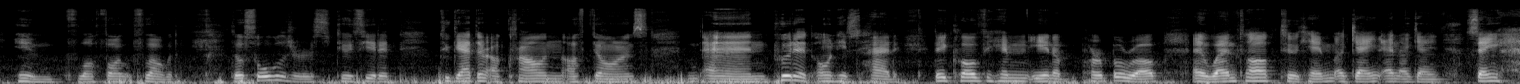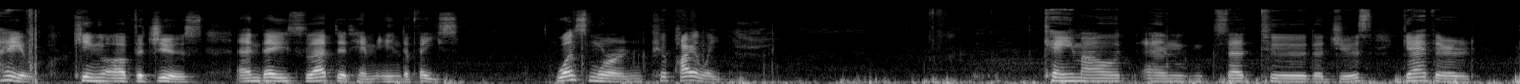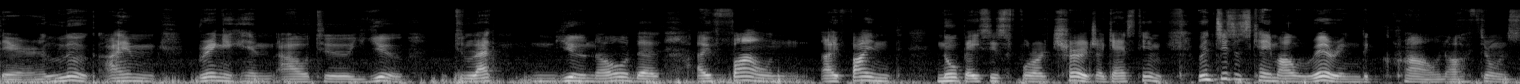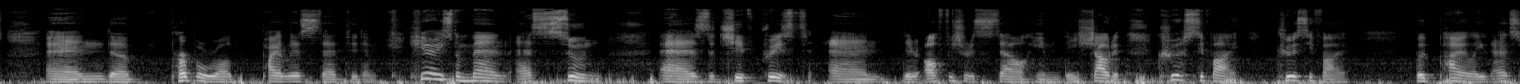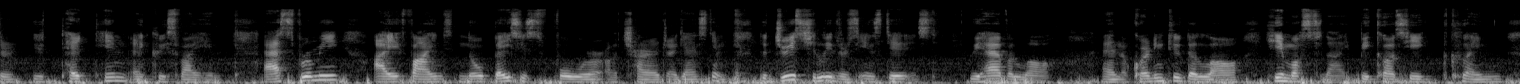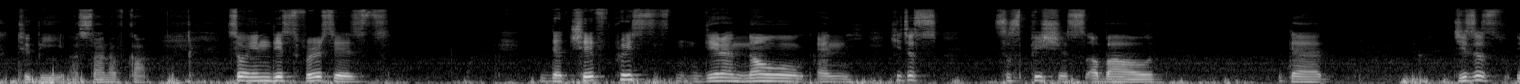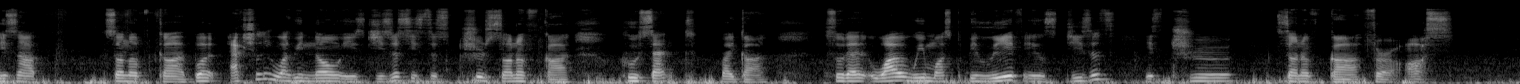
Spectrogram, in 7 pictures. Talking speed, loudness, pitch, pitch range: 120 wpm, -24 LUFS, 130 Hz, 115-150 Hz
